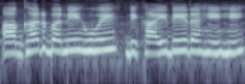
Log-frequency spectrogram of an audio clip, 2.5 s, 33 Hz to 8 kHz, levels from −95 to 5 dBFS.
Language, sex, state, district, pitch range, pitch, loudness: Hindi, female, Bihar, Saharsa, 255-300 Hz, 285 Hz, -13 LUFS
